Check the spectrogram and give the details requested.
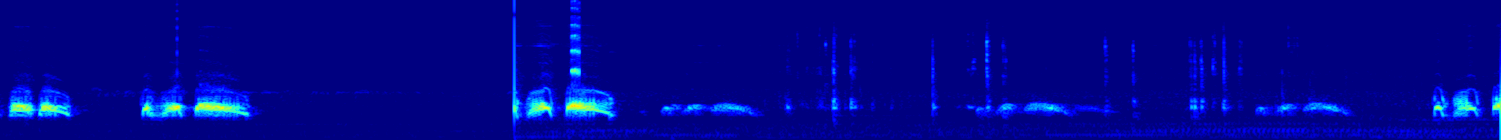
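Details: Spotted dove in Thailand cooing in khat and nun styles. Strong three-part phrases open and close the passage, and fainter scattered coos and soft clicks fill the middle, with a faint low hum underneath.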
